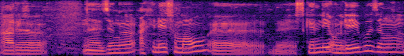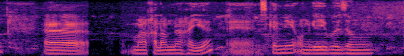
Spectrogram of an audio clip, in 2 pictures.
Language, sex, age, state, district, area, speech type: Bodo, male, 30-45, Assam, Udalguri, urban, spontaneous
